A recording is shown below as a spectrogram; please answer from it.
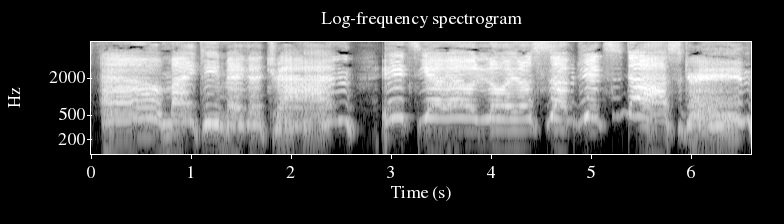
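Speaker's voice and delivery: very high, slow screechy villain voice; terrible Starscream. Acted. Greeting his master Megatron, high screechy bad villain impression. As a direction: screech it slowly like a fawning cartoon henchman. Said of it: "I had a terrible Starscream impression".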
